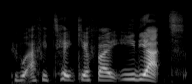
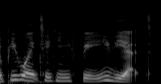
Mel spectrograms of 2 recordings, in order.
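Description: First: Put-on louder, higher Jamaican accent. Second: Said in the usual way. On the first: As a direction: put on an emphatic Jamaican lilt. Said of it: "I'm gonna do a Jamaican accent". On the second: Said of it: "Jamaican accent".

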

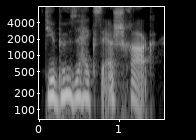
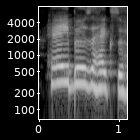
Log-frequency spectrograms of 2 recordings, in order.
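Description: First: Said in the usual way. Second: High, slow angry call; angry shout. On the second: Acted. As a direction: stretch out böse in a scolding cry. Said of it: "guckte böse und rief".

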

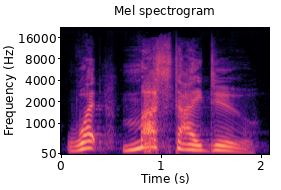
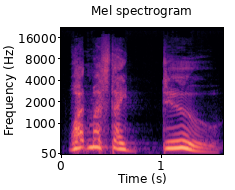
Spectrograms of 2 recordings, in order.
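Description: First: Slow, leaning hard on MUST; stress on MUST. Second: Slow, with a pause before DO; stress on DO. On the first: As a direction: punch "must" and let "I do" fall away. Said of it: "To put the emphasis on another word". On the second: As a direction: hold back, then land on a long "do". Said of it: "put the emphasis on another word". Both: Shown as a demonstration.

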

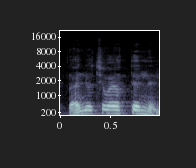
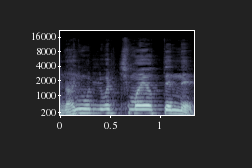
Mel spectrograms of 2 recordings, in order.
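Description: First: A touch higher self-rebuke; scolding himself. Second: Higher, louder self-rebuke; scolding himself. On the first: Tempted again by the buyer's offer, he mildly scolds himself. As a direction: shake off the temptation. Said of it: "って思うね". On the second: Tempted by a high price, he scolds himself aloud. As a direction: snap at yourself to wake up. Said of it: "って思いながらも". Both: Retold or imitated.

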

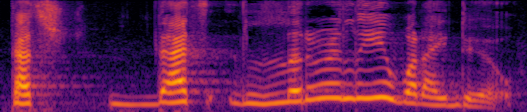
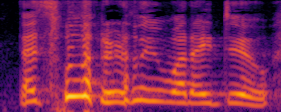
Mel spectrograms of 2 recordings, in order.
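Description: First: Said in the usual way. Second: Laughs through it, louder and quick; amused, owning it with a laugh. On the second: Shown as a demonstration. Laughing to her viewers about her own work. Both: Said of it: "I'm aware and I don't care".

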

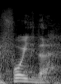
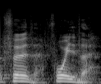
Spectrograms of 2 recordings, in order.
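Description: First: Further with a New York r and a laugh; New York accent. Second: Further, further said slowly with a clear r; careful correction. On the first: Real, not acted. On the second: Shown as a demonstration. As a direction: repeat further, further with the r spelled out. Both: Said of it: "It's my New York accent right there".

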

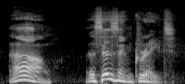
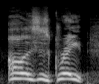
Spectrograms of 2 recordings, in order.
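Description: First: Slow, deflated mock verdict; flat letdown. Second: High, bright mock delight; excited gush. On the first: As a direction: drag it out, disappointed on rewatch. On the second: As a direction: gush like a thrilled first-time viewer. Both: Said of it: "being like".

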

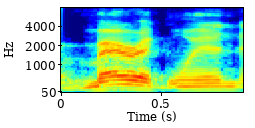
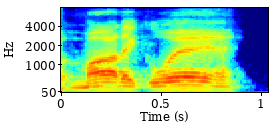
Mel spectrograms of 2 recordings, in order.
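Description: First: Marigüen said as MARE-ih-gwin; flat "mare" start and "gwin" ending on marigüen; up-north pronunciation. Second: Marigüen with open "mah" and "gwah" ending; down-the-bayou pronunciation. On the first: Showing how people up north say it, town pronunciation. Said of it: "as people say it up north". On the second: Naming the mosquito for listeners, bayou pronunciation. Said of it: "it comes out Marigüen". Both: Shown as a demonstration.

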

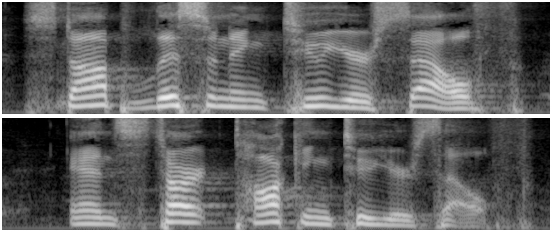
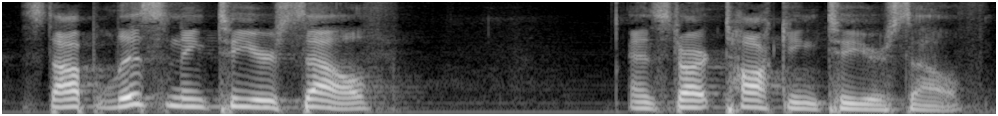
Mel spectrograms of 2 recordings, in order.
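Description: First: Slow emphatic. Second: Said in the usual way. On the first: Shown as a demonstration.

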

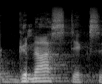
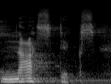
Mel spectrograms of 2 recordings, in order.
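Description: First: Gnostics with the G sounded, guh-NOS-tiks; mispronounced silent G. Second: Said in the usual way. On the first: Shown as a demonstration. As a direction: say the hard G at the start of Gnostics. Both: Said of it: "if you don't know how to pronounce it".

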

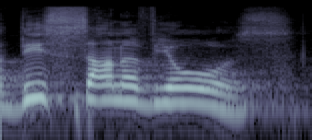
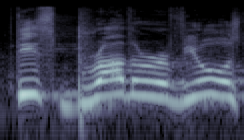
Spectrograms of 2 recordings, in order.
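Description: First: "This son of yours" slow, with a falling push on "This"; the older son coldly saying "This son of yours" to disown his brother; stress on this son. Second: "this brother of yours" raised and louder, rising warmly on "this"; the father insisting "this brother of yours" with rising emphasis; stress on this brother. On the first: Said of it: "He said to his father". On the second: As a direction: lift "this brother of yours" as the father's loving claim. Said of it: "what the older son called his brother". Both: Retold or imitated.

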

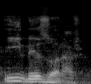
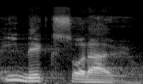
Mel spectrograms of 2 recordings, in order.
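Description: First: Inexorável with the x as a soft z, inezoRÁvel, dropped quiet; inexorável pronounced with z; correct x as z. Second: Inexorável with a hard ks sound, ineksoRÁvel; inexorável pronounced with ks; wrong x as ks. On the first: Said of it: "não é inexorável". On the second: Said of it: "é inexorável". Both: Shown as a demonstration.

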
